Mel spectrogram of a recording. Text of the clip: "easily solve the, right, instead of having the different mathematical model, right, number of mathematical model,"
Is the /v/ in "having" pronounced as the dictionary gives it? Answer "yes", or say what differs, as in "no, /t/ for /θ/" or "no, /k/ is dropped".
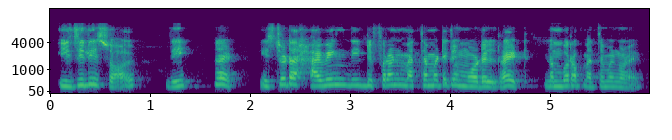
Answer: yes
